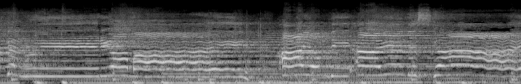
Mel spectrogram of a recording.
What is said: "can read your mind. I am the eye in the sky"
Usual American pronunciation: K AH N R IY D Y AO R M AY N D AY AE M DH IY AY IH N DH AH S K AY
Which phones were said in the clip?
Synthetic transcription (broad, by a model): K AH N L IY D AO M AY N AY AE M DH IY AY IH N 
